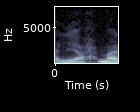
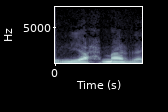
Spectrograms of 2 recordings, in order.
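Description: First: لیحمر ending in "-marri"; kasra ending. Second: لیحمر ending in "-marra"; fatha ending. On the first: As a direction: say لیحمر with a doubled r and final short "i". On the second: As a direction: say لیحمر with a doubled r and final short "a". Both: Shown as a demonstration.

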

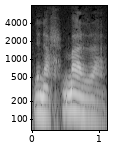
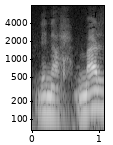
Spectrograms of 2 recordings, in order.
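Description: First: Slow لنحمر, held double r, final "a"; لنحمر drawn out as "li-nahmarra"; fatha ending. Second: لنحمر as "li-nahmarri"; kasra ending. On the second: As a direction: say لنحمر with a doubled r and final "i". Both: Shown as a demonstration.

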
